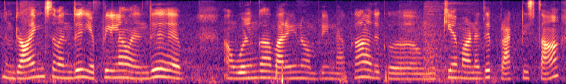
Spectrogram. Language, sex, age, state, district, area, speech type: Tamil, female, 18-30, Tamil Nadu, Mayiladuthurai, urban, spontaneous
